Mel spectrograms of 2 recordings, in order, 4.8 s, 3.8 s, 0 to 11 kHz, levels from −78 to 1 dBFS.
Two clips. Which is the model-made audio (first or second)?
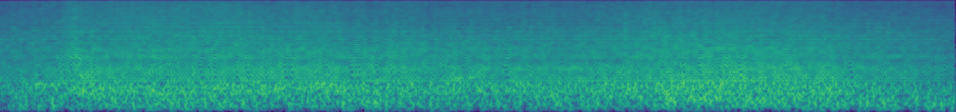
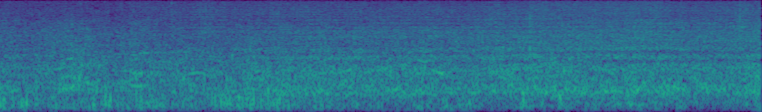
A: first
